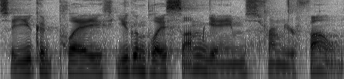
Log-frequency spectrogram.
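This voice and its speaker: A man is talking. His pitch is medium, with ordinary variation. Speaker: board game reviewer. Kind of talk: casual gameplay chat.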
